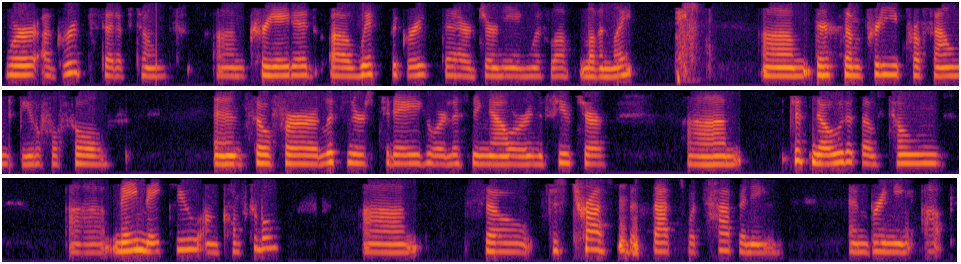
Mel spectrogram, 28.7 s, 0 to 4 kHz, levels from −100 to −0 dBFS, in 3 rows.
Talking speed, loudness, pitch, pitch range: 130 wpm, -31 LUFS, 190 Hz, 180-205 Hz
